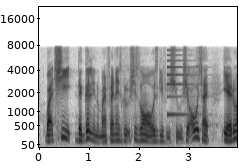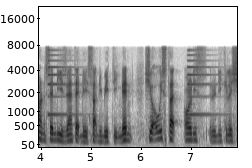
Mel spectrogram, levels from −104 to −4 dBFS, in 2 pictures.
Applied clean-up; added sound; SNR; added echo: none; Guitar; 11 dB; none.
